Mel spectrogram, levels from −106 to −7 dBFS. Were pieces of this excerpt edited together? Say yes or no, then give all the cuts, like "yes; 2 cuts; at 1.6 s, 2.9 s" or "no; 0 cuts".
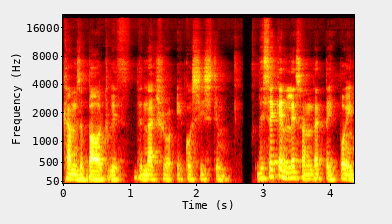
no; 0 cuts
